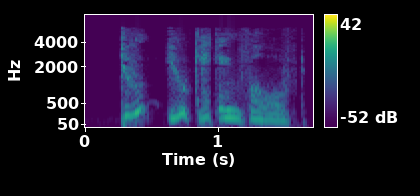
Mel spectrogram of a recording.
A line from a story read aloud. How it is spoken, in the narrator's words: Hermione whispered urgently to him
